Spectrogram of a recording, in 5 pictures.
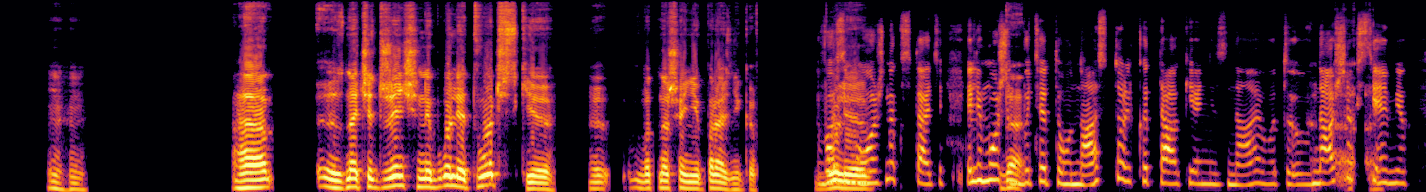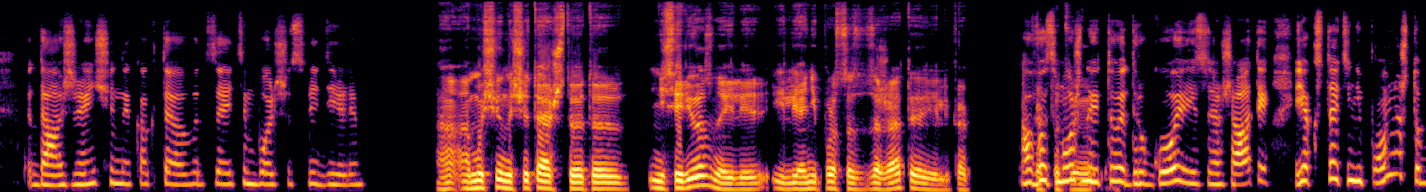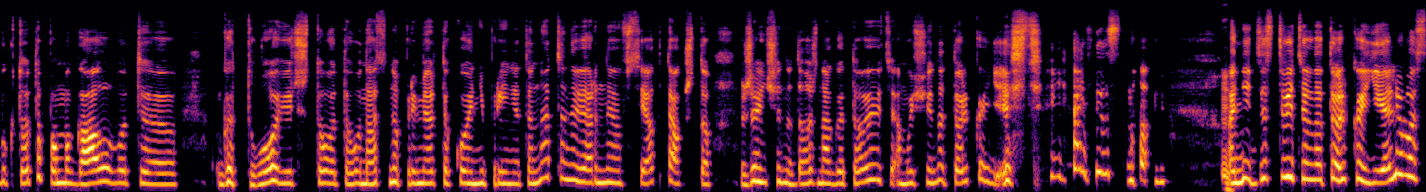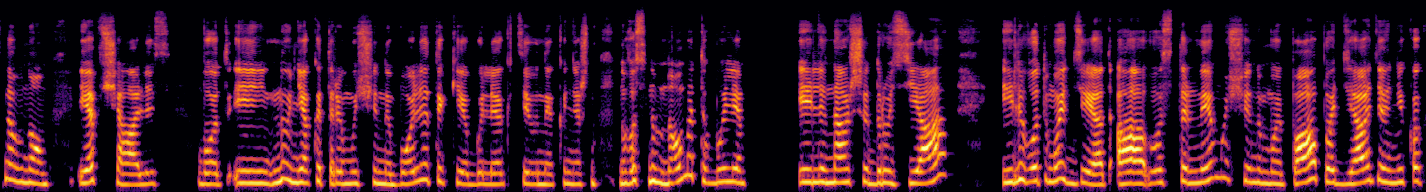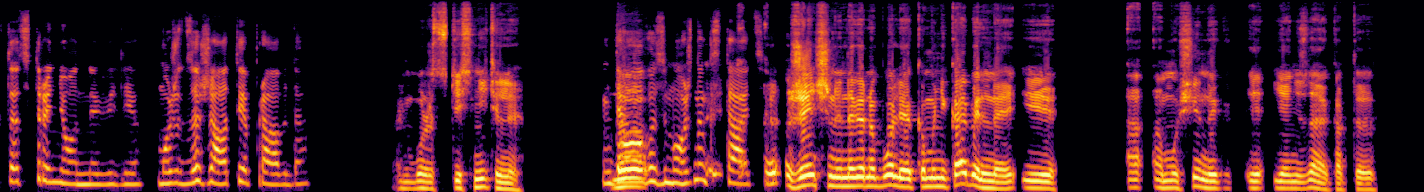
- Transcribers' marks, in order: other background noise; tapping; laughing while speaking: "Я не знаю"
- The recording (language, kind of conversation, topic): Russian, podcast, Как проходили семейные праздники в твоём детстве?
